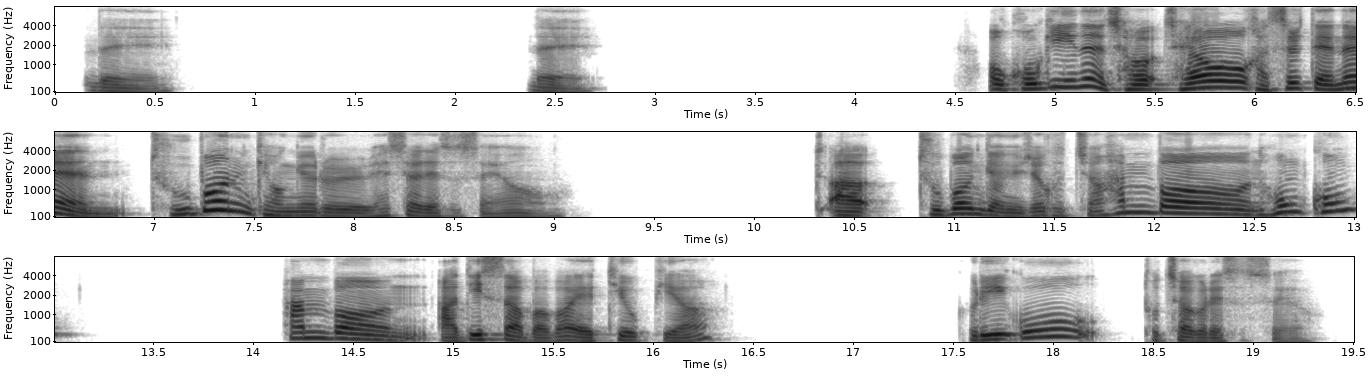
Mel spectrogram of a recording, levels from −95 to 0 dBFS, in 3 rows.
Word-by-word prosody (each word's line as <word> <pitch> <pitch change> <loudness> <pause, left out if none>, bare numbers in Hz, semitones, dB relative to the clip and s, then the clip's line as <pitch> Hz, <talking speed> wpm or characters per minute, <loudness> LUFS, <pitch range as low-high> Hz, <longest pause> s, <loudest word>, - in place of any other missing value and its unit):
네. 105 -4 -10 1.8
네. 95 -6 -10 2.0
어 165 - +2
거기는 235 +10 +2
저 160 0 +2
제어 210 +6 +6
갔을 175 +2 -1
때는 160 - +2
2 165 +2 -5
번 295 -8 +5
경유를 125 -7 -4
했어야 120 +3 -5
됐었어요. 100 -1 -10 1.2
저 - - -14
아 130 -1 +3 0.2
2 150 - -3
번 180 0 +3
경유죠. 125 -1 -3
그쵸. 120 +2 -10
1 215 +8 -4
번 180 -8 +4
홍콩 250 - -2 1.0
1 200 0 0
번 160 - +1
아디스아바바 130 -1 0
에티오피아. 110 0 -5 1.2
그리고 205 - 0 0.2
도착을 115 -5 -4
했었어요. 95 -2 -12
145 Hz, 175 characters per minute, -17 LUFS, -, 2.0 s, 제어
